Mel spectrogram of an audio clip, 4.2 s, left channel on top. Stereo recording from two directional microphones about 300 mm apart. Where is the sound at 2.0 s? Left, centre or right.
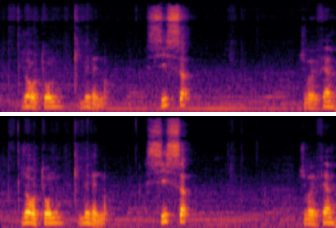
Right.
